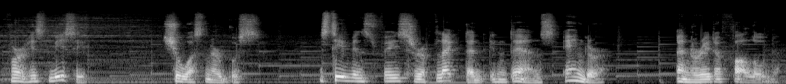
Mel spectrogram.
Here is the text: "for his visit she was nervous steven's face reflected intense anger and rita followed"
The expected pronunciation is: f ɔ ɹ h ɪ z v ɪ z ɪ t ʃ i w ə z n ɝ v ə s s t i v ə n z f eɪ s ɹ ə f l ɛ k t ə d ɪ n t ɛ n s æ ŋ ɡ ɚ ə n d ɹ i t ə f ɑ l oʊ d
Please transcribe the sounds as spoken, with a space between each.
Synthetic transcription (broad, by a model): f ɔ ɹ h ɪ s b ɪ s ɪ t ʃ i w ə s n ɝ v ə s s t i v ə n s f eɪ s ɹ ə f l ɛ k t ə d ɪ n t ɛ n s æ ŋ ɡ ɚ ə n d ɹ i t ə f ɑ l oʊ d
